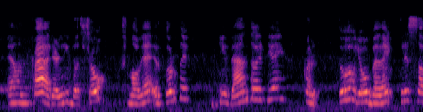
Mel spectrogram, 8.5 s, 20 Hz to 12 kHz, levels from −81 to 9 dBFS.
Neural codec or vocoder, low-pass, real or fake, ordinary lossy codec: codec, 16 kHz, 4 kbps, X-Codec, HuBERT features, trained on LibriSpeech; 7.2 kHz; fake; MP3, 96 kbps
